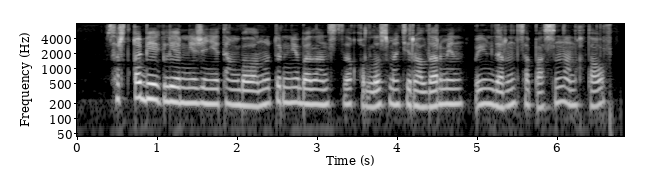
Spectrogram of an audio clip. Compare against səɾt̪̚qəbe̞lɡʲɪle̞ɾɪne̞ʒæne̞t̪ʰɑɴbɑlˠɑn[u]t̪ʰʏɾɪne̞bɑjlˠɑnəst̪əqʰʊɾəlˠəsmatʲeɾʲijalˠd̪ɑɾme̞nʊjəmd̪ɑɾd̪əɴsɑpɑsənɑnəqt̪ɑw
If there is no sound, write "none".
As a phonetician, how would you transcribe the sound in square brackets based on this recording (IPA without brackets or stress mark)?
u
